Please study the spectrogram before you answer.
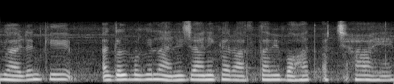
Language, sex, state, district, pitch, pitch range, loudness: Hindi, female, Bihar, Vaishali, 215 Hz, 205-225 Hz, -15 LUFS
